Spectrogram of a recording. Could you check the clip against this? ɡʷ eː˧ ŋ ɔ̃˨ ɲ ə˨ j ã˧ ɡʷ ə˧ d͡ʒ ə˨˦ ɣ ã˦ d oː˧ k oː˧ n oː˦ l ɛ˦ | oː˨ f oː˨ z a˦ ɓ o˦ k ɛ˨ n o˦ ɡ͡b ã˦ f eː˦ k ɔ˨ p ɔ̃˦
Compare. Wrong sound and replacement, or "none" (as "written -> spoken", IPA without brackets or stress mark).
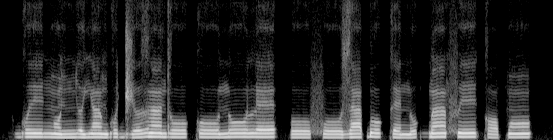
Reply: none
